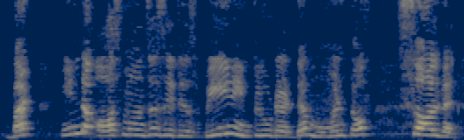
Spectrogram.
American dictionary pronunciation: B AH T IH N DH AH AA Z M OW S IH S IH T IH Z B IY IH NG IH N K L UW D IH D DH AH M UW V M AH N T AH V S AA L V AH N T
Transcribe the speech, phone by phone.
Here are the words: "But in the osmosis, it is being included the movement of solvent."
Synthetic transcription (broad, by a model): B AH T IH N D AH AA S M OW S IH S IH T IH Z B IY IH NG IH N K L UW D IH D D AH M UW M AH N T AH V S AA L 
